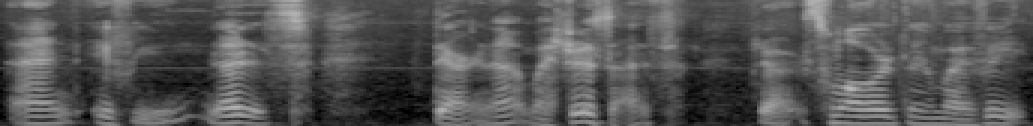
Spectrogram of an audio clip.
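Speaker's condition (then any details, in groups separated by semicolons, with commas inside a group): Ataxia; rare, progressive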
